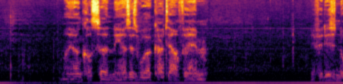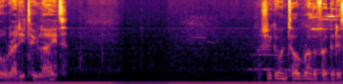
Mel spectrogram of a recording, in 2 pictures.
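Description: A man speaks calmly and low, with pauses.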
